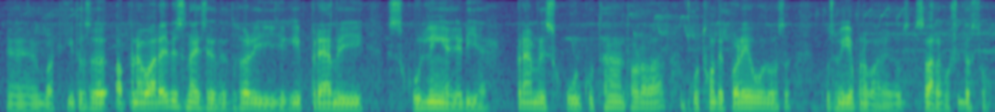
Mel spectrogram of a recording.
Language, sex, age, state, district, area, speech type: Dogri, male, 18-30, Jammu and Kashmir, Udhampur, rural, spontaneous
